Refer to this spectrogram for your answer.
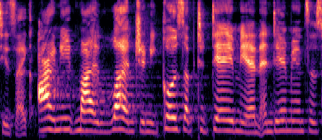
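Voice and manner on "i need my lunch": put-on angry man voice, louder. Retelling a show scene where a player gets angry: imitating an angry demand. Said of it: "this guy starts getting pissed".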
